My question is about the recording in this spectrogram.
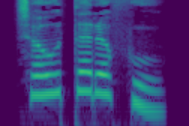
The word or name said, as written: ಚೌತರಫು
